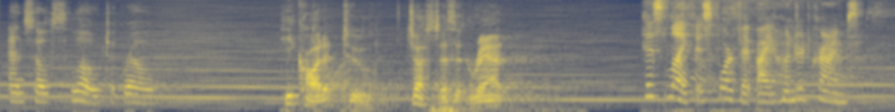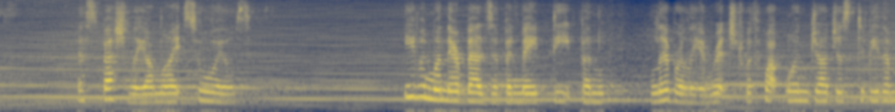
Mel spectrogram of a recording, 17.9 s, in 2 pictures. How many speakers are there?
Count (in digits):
3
